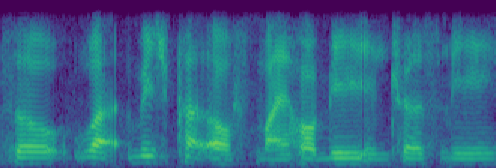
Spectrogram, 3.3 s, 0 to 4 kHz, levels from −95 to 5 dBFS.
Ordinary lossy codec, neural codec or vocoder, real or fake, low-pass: none; codec, 24 kHz, 6 kbps, HILCodec; fake; 3.6 kHz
